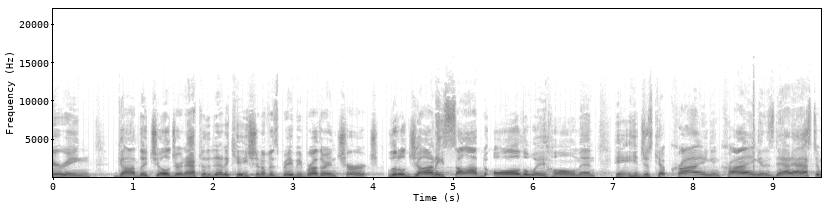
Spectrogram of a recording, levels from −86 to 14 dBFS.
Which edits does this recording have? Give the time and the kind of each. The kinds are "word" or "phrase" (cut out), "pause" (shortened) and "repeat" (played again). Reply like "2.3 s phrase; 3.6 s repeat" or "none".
4.1 s pause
